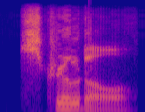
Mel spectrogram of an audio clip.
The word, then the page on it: strudel: American English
